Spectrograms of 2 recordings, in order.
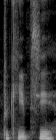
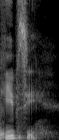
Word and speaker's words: Poughkeepsie: It reminds me of that scene from the Poughkeepsie tapes where the guy is just like hiding in the closet recording them the entire time.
